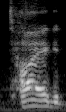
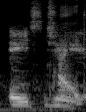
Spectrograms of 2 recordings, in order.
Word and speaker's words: Tadhg: It's Tig, Tadhg. Tig, It's an okay. iconic name. Okay. Gaelic. Tig. Yep, Gaelic. Yeah. Exactly. Yeah. I'm basically pronouncing it like Tig in Dragon Age.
